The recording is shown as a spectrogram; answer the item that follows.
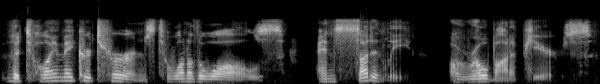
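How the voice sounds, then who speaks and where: A man's voice: medium pitch, very animated, slow, vocal fry, bright, forceful tone, poor audio. A man reading scripted scene narration for an audio drama.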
